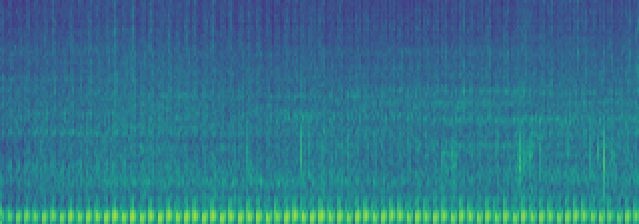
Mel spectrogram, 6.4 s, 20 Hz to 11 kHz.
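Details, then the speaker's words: 1996 Kawasaki Vulcan 500 V-twin after carb work and reassembly, with about 3.5 quarts of oil: steady, even low thumping idle with no misses, knocks or rattles. Carbs are not leaking and it is not smoking; it runs well. "carbs are doing good they're not leaking or anything it's not smoking pretty good running bike actually"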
